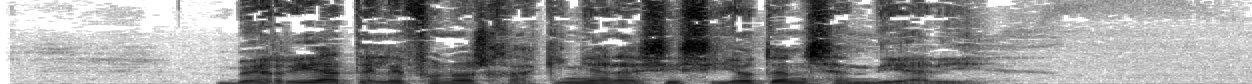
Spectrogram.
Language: Basque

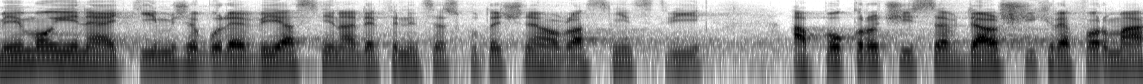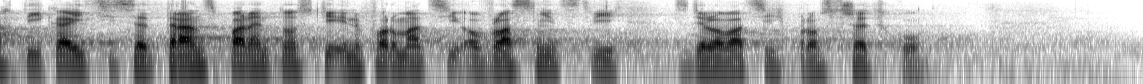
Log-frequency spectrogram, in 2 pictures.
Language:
Czech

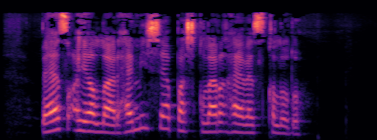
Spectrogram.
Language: Uyghur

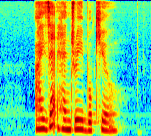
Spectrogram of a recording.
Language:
English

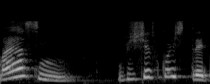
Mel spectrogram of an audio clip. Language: Portuguese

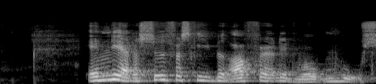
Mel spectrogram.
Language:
Danish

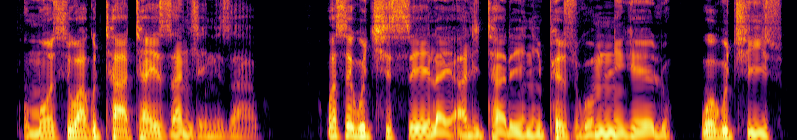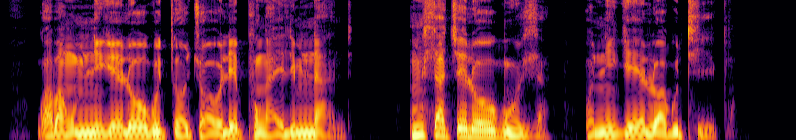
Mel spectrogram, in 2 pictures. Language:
North Ndebele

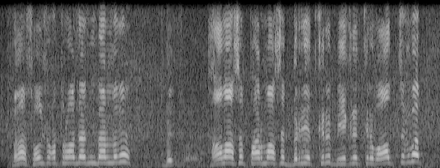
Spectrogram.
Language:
Kazakh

